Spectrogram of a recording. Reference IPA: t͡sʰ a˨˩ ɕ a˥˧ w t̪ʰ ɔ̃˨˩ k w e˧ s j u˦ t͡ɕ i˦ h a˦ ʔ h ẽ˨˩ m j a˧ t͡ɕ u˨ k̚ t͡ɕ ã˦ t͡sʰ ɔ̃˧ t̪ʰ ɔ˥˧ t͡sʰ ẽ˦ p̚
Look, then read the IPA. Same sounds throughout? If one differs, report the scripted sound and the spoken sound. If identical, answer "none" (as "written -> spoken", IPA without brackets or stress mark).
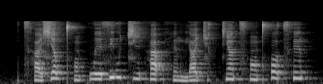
none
